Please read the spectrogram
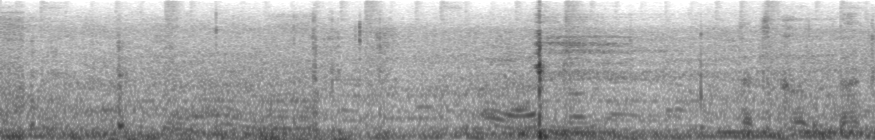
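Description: A steady low outdoor rumble under faint voices, with one sharp click about two-thirds of the way through.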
